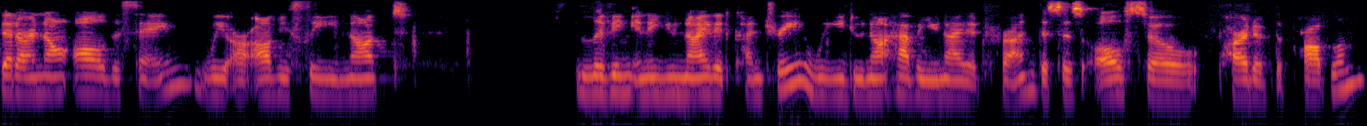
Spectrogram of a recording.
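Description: At a moderate pace, a woman talks in a very deep, low pitch with ordinary pitch variation. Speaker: podcast host. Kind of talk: interview.

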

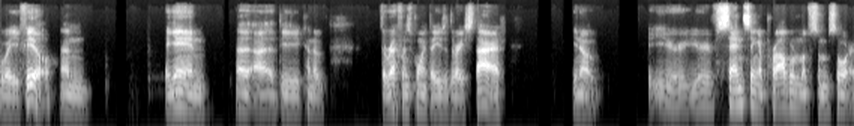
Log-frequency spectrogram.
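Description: With an Irish accent and a very deep, low pitch, a man speaks with lively intonation and long, frequent pauses against a quiet background. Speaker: nutrition coach. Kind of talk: casual chat.

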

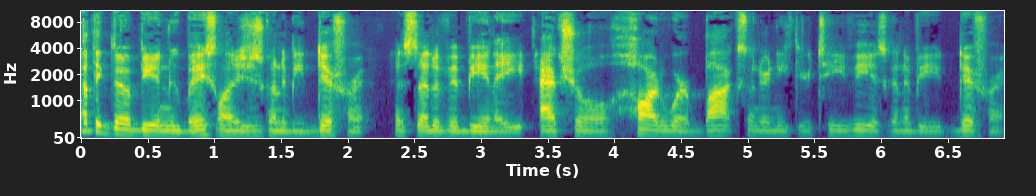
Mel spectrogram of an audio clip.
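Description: A man with an American accent talks very fast in a medium pitch, with hardly any pauses and flat, monotone intonation. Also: big swings in loudness. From Sacramento, California. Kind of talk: casual chat.

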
